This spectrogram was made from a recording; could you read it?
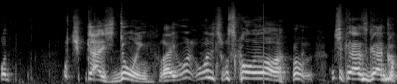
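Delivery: put-on very high-pitched, tough New York accent. Recalling the academy's bad cop, new york accent. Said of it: "New Yorker accent".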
